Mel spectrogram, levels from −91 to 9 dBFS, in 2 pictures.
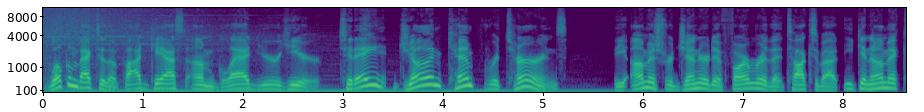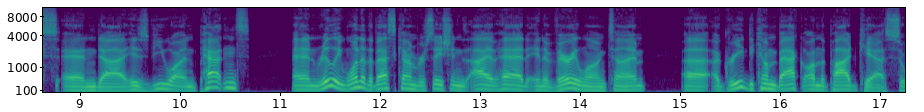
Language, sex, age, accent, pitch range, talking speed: English, male, 30-49, American, 105-140 Hz, 175 wpm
